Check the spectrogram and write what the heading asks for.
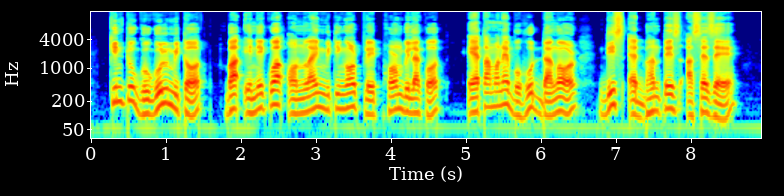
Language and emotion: Assamese, neutral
